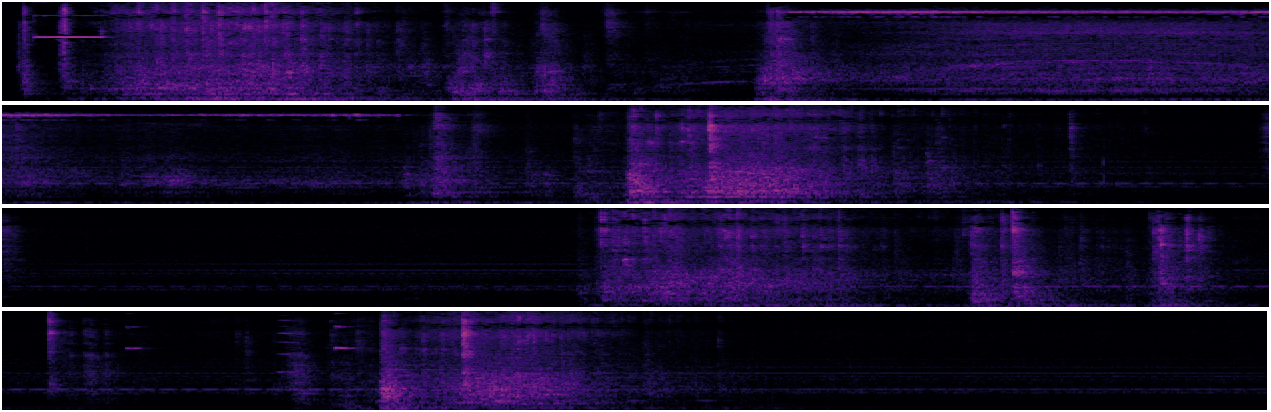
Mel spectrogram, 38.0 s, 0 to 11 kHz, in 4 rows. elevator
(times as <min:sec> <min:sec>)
0:00.0 0:18.3, 0:23.3 0:34.6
